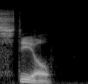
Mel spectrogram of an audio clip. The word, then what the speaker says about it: stele: And what that means is it's spelled S-T-E-E-L-E, but it's pronounced stele. Like the man of steel.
